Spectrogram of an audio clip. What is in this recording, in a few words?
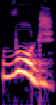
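"вудж", Komi, female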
